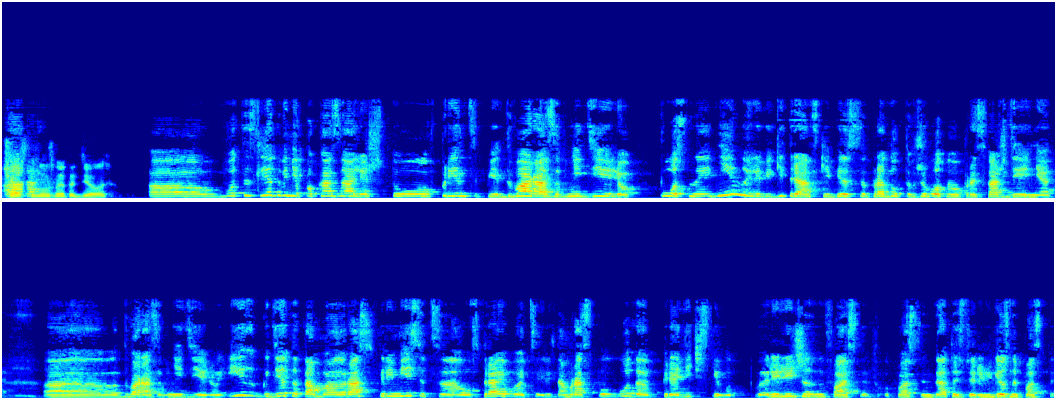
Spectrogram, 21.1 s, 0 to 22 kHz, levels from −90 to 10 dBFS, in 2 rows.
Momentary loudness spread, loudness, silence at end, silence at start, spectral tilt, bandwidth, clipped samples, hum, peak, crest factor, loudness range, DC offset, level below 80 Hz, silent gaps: 9 LU; -28 LUFS; 0 s; 0 s; -3.5 dB/octave; 11.5 kHz; under 0.1%; none; -4 dBFS; 24 dB; 4 LU; under 0.1%; -68 dBFS; none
